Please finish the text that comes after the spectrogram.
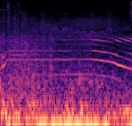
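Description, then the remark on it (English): A loud, sustained explosive blast from a lightning spell being cast, with a deep rumbling low end and crackling, sizzling high tones that sweep downward, like a burst of electrical energy. No one speaks. “That was a serious blast.”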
